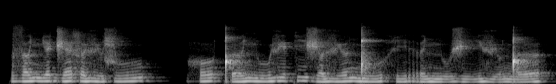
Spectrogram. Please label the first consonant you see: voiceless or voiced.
voiced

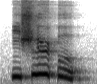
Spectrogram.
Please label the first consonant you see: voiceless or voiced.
voiceless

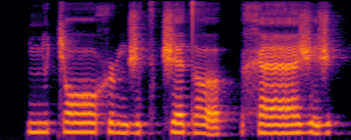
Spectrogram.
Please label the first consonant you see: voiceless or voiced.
voiced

